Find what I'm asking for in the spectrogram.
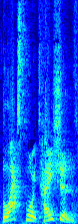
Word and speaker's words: Blaxploitation: Or it's, I apologise if I get this word wrong. Or it's blaxploitation. – Blaxploitation! – Spelt with an X. – You did not just invoke the blaxploitation. He's playing the blaxploitation card! How fucking awesome is it that I pronounced that right 3 times in a row?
